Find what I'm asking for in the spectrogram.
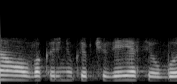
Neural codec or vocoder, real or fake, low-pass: none; real; 3.6 kHz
